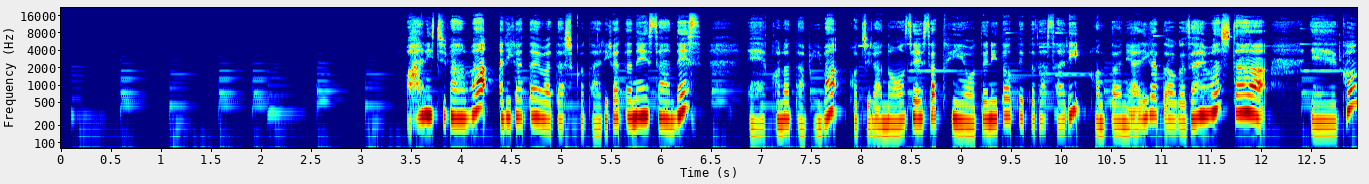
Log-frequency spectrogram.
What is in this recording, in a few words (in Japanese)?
フリートーク, ASMR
